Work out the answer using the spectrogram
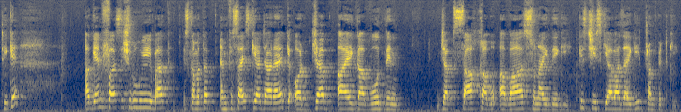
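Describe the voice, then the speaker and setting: A woman teaching Quran commentary, reciting verses slowly and then explaining them in mixed with English words. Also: mid-range voice, fairly even intonation, echoey room.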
